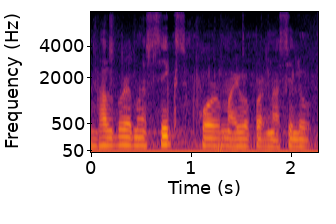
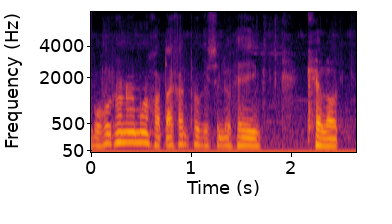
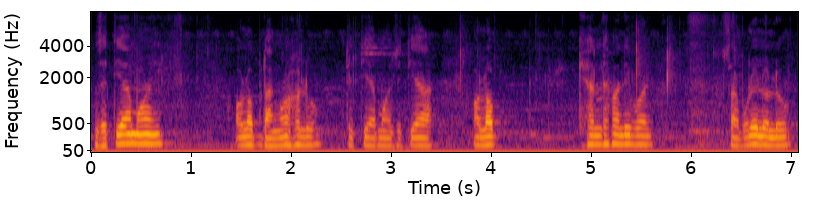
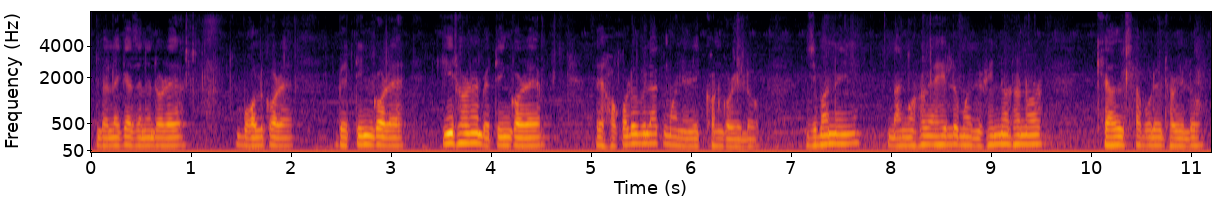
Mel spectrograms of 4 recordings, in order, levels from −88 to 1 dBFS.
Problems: background sounds at intervals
